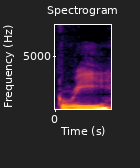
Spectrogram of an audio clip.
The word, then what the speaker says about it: Gris: shut up it's pronounced gree it's pronounced Gris no it's a French word I play a French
